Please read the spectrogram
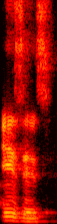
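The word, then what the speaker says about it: ages: Pronunciation जा करेंगे। चलिए एग्जाम्पल के थ्रू हम समझते हैं। जैसे मैंने एग्जाम्पल में लिखा एजेस, क्या लिखा?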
